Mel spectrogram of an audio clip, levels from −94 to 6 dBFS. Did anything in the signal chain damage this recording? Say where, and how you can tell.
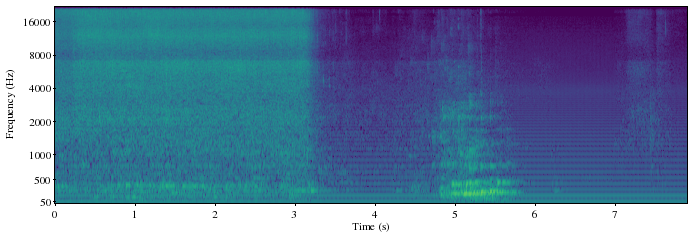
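Yes. The damage happened in the analogue wiring: there's a mains buzz running under the sound for the whole clip, sitting roughly 20 dB below it. It's a raspy, edgy buzz rather than a smooth hum, built on 60 Hz with a ladder of harmonics climbing into the kilohertz range. That points to something like a dimmer, a rectifier or a poorly shielded cable injecting sharp switching spikes twice per mains cycle before conversion.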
